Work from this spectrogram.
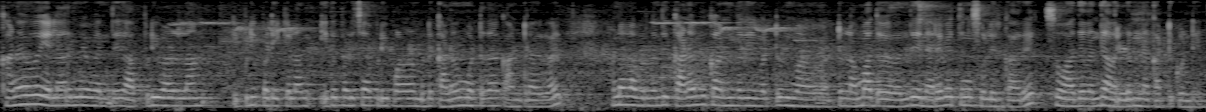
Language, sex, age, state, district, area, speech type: Tamil, female, 18-30, Tamil Nadu, Cuddalore, rural, spontaneous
